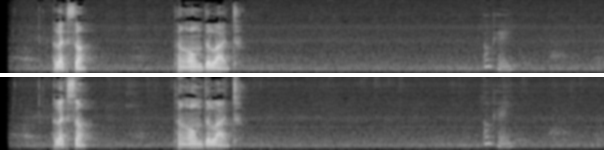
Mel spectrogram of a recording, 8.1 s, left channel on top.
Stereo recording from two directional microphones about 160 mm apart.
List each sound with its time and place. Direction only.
0.7 s speech: 25° left (ahead or behind)
2.2 s speech: 25° left (ahead or behind)
6.4 s a sound: 15° left (ahead or behind)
